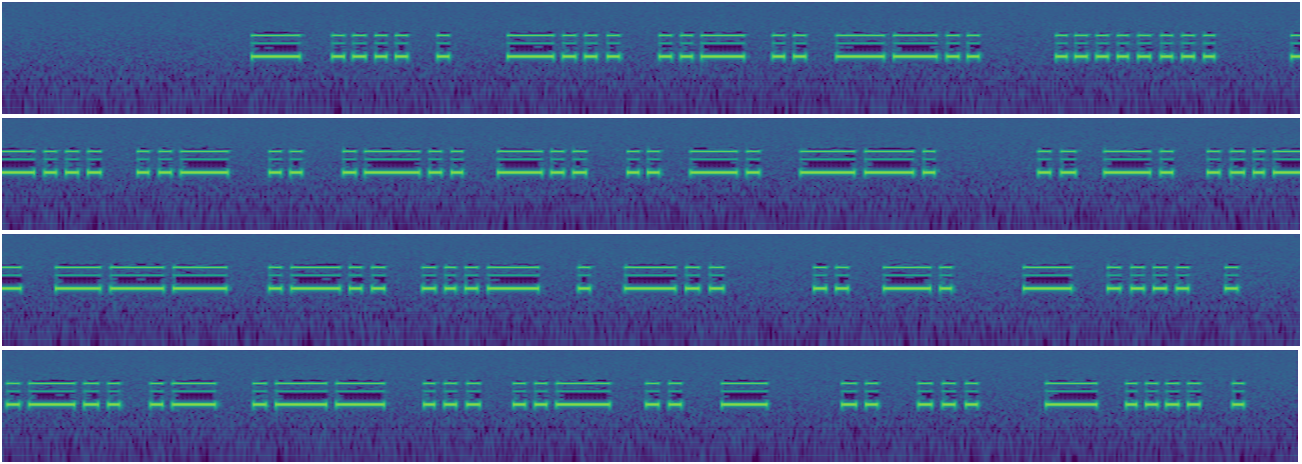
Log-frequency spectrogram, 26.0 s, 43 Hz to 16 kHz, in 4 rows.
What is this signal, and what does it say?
Morse code, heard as a keyed tone, hand-sent with a straight key, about 22 wpm, 900 Hz. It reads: THE BUIZ <HH> BUILDING INVOLVED IN THE LAWSUIT IS THE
